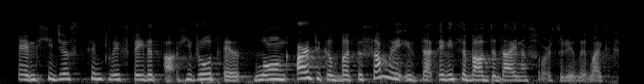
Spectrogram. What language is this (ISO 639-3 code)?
eng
